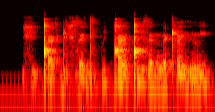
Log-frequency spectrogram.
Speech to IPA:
x ḭ˧ ǃ æ̰˩ x ɖ ḭ˩ x z ɛ̰˩˥ dʲ ṵ˩ p i˧ ǃ æ̃˥˩ ǃ i˥ z ɛ˩ ŋ ɛ˩˥ ʈʰ ɛ̃˧ rʲ ũ˩˥ j

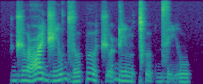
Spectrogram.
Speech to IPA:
d͡ʒ u˨˩ ʕ ʏ˥˧ d͡ʒ i˨˥ w d͡z u˩˧ p u˥˩ t͡ʃ ṵ˨˥ ɖ i˨˩ m ǀʰ ṵ˥˩ p d͡z ḭ˨˩ w

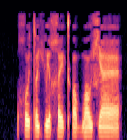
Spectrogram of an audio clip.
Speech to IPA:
χ u t ɒ ç u j χ e kʼ ɒ b ɒ o̯ ɕ æ

